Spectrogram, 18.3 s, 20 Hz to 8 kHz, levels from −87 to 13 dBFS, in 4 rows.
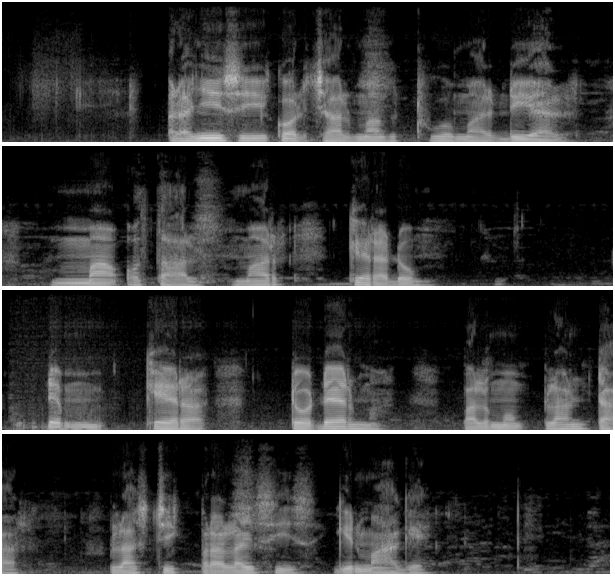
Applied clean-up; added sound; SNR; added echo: neural separator model SepFormer DNS4.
